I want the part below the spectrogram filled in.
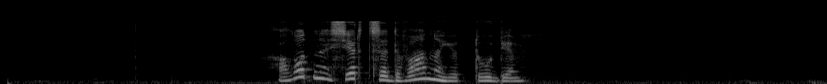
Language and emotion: Russian, neutral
